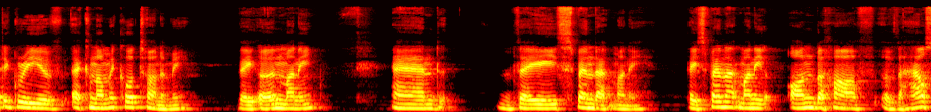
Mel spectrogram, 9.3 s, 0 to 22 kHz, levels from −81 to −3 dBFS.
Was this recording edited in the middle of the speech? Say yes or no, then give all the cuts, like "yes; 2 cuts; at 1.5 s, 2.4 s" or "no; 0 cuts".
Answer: no; 0 cuts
